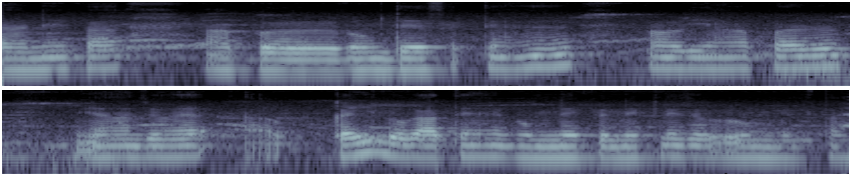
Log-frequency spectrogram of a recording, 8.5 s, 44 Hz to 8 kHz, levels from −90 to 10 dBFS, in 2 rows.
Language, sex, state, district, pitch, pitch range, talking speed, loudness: Hindi, male, Bihar, Samastipur, 130 Hz, 125-135 Hz, 190 wpm, -30 LUFS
